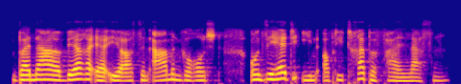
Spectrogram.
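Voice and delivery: ordinary delivery

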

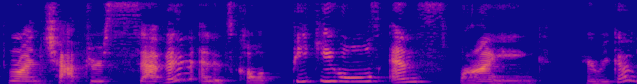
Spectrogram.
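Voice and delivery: plain reading voice

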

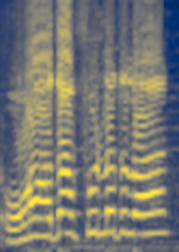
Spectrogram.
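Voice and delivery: loud, high amazed cry; astonished shout. Real, not acted. Gamer shouting at a man flung through the air. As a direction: yell in disbelief.

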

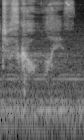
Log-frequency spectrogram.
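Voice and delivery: whispering. Acted. Begging to be left alone.

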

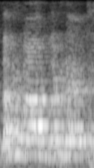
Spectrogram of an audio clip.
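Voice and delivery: high, loud, flippant throwaway; mock dismissive teen goodbye; mocking empty love you. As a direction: toss it off like a careless teen heading out. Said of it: "meaningless words, empty words".

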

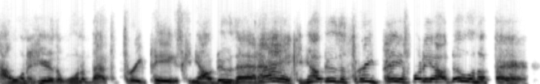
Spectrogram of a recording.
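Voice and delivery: put-on a nosy old lady demanding the three pigs; pushy old lady. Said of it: "I'd be like".

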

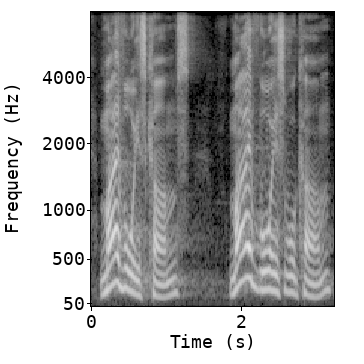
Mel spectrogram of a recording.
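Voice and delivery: "My voice comes" and "my voice will come" slow, with "my" punched; stress on my. Acted. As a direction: drag out "my voice will come", landing hard on "my". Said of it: "slow emphatic repetition".

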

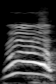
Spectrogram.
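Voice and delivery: high, very loud scream; short burst of play-acted screaming. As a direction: scream out suddenly. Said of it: "he's gonna go like".

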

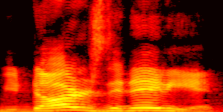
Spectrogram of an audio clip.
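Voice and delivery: quick, firm complaint at normal volume or above; brisk, voiced-up insult; emphatic repeat. Real, not acted. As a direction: say it out, fast and exasperated. Repeats the comment louder.

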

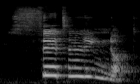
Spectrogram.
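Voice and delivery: high, loud, slow mock-stern no; firm refusal. A narrator's reading. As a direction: stretch out a teasing refusal. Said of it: "said Missus Large".

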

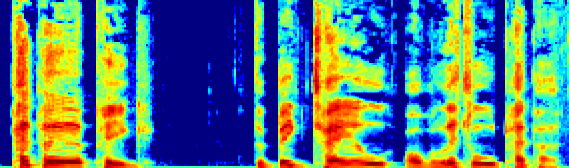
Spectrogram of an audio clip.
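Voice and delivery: announcing the title. A narrator's reading. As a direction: present the book title with a flourish.

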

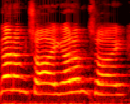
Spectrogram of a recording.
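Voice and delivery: mock hawker's cry, high and loud; high-pitched vendor shout. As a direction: shout your wares down the train. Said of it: "calling this in a high-pitched voice. He's shouting".

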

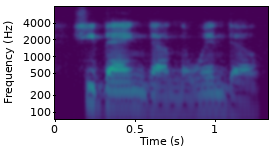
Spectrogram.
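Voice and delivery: usual speaking voice

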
